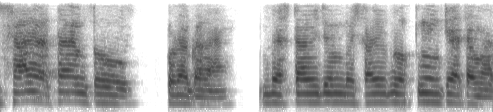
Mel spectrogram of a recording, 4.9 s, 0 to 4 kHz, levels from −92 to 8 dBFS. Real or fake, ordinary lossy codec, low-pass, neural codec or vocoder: fake; none; 3.6 kHz; codec, 44.1 kHz, 2.6 kbps, SNAC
